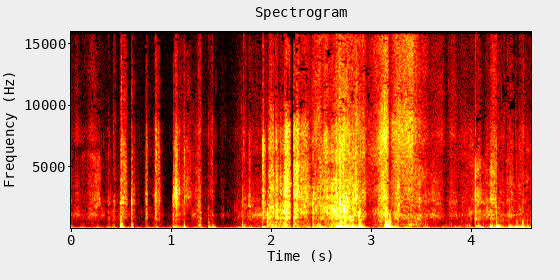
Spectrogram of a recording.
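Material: Paper.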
